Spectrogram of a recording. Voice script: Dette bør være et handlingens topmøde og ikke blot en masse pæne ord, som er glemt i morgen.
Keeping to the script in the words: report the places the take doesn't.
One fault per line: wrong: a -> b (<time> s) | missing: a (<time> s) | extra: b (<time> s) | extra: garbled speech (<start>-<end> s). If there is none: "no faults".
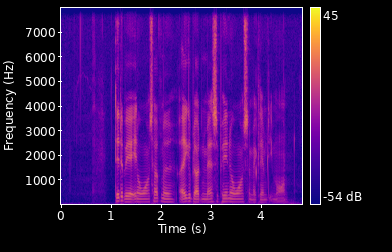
missing: bør (1.2 s)
wrong: handlingens -> ord (1.5 s)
